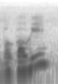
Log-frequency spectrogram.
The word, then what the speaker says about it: bulgogi: How do you pronounce the bottom one? Bulgogi.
